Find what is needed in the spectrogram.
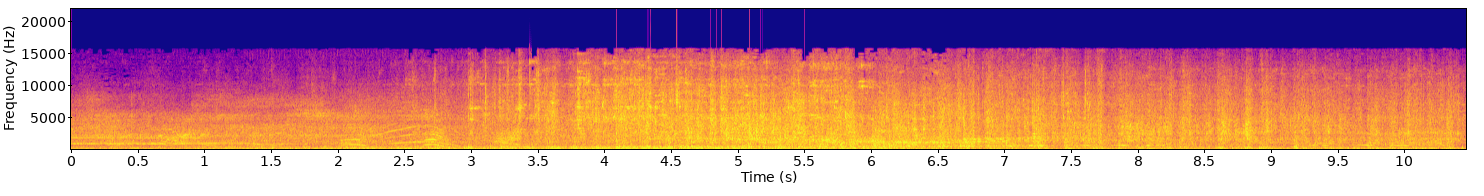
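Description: Hoofbeats of two chuckwagon teams galloping and the wooden wagons rattling as they race close past, a dense clatter that builds and is loudest about four to six seconds in, then draws away.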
